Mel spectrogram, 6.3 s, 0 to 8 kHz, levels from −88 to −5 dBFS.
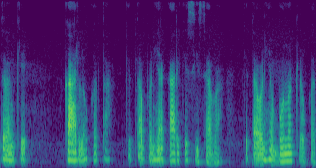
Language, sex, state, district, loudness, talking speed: Bhojpuri, female, Uttar Pradesh, Varanasi, -28 LUFS, 125 wpm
